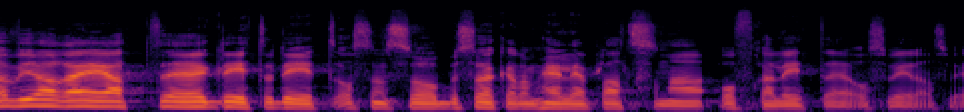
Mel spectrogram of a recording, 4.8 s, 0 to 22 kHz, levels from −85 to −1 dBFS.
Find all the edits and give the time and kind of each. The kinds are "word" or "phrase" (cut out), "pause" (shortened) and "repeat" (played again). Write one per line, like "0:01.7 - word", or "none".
0:01.1 - word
